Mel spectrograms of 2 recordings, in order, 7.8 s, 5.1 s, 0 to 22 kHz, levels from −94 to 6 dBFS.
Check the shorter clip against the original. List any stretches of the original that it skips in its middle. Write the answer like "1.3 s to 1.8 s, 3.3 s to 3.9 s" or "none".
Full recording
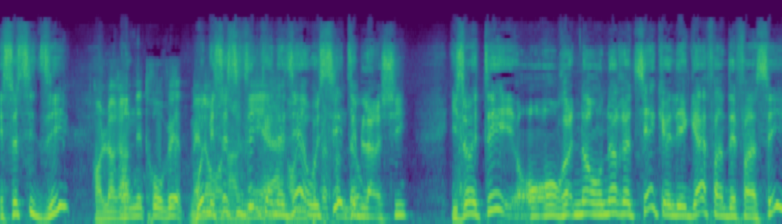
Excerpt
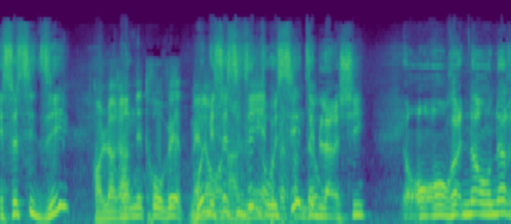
2.6 s to 3.0 s, 4.4 s to 5.1 s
